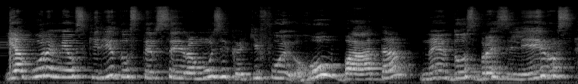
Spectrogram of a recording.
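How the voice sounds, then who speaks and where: A woman's voice: high voice, lively intonation, measured pace, recorded from a distance. A woman from Siberia with a Russian accent, chatting to her viewers in an emotional, laughing way about old memories. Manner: emotional, laughs often, addresses viewers fondly. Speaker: vlogger reacting to songs. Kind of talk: casual reminiscing to viewers. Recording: roomy, voice away from mic.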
